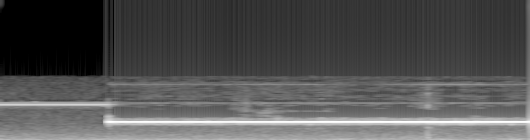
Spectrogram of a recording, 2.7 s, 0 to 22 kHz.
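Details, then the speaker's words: Zoll M Series biphasic defibrillator in synchronized mode charging to 50 joules during a semiannual inspection test: a high pitch jumps to a steady loud continuous tone before the shock, which is synchronized to the R-wave. "we're going to charge it and then when we get a shock advis we're going to push the shock and it will not Shock until it comes in contact or the same time with the rwa"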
